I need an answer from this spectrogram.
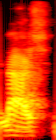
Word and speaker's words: large: A pesar de que large tiene aparentemente dos sílabas, recordemos que la E al final no suena, por lo tanto su pronunciación es monosílaba. Más dice large, no large o large, no, large solamente.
